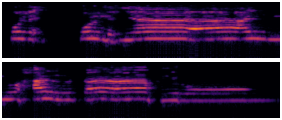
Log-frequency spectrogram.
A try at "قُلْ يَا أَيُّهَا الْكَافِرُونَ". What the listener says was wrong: তো এখানে কুল ইয়া, ইয়াটির মধ্যে মুনফাসিল, তিন আলিফ টান দিয়ে পড়তে হবে, আরো বেশি করে টান দিয়ে পড়বেন। কুল ইয়া আইয়ুহাল কাফিরুন।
